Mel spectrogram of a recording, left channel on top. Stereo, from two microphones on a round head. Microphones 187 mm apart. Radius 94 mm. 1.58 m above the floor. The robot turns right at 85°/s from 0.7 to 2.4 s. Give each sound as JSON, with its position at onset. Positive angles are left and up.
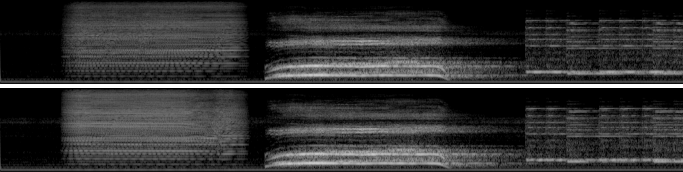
{"t": 2.6, "sound": "a scream", "side_deg": 5, "distance_m": 1.7}
{"t": 5.2, "sound": "a doorbell", "side_deg": 5, "distance_m": 9.5}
